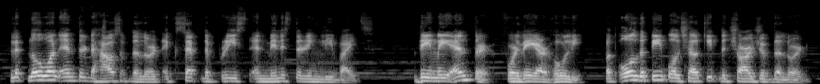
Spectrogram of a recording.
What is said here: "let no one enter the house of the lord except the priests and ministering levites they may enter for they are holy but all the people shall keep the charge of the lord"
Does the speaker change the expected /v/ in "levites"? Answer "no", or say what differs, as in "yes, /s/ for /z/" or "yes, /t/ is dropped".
no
